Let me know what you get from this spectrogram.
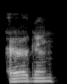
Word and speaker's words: Ergon: He somehow, some way, trying to appeal, I guess, to more markets, gets involved with the Ergon brand. Am I saying that correctly? – Ergon. Yeah. Either way.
